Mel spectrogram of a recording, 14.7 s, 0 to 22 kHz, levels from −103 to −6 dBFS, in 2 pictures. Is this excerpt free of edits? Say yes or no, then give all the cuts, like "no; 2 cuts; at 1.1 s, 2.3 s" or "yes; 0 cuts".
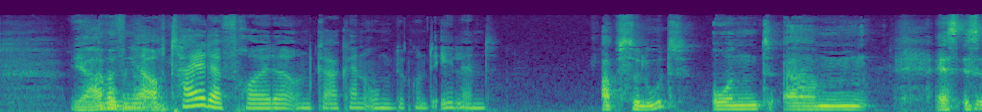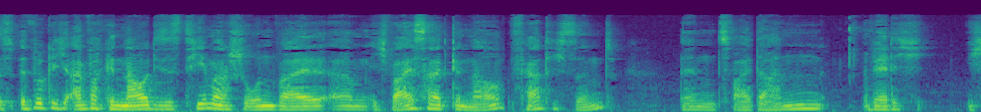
no; 3 cuts; at 0.9 s, 11.1 s, 13.0 s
